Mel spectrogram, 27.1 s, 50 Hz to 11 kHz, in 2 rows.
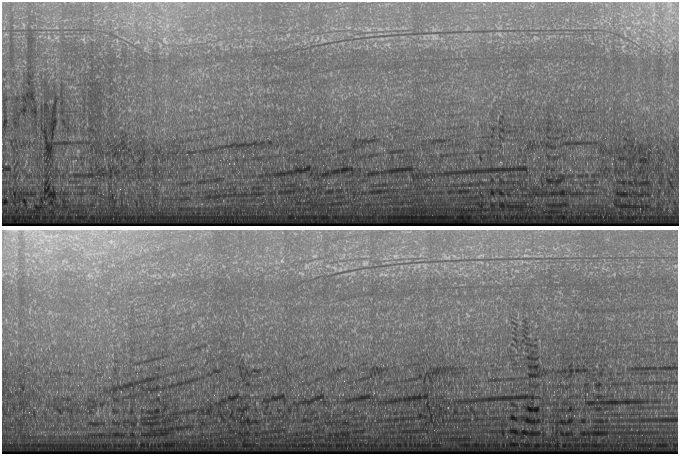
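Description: Failing car engine in the F1 2021 racing game at the Canadian race, a continuous low drone with rising and falling revs and gear shifts throughout, with a brief louder bump partway through and someone talking over it.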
